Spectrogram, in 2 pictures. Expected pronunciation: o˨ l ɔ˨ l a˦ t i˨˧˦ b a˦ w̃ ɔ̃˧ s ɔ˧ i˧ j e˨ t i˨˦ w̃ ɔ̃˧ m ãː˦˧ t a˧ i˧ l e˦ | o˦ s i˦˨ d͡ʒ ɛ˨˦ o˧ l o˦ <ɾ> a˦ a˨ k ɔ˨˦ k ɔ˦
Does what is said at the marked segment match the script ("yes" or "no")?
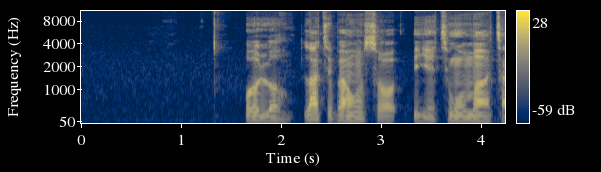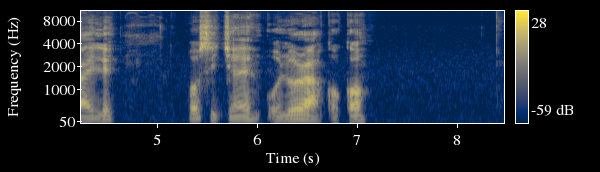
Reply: yes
